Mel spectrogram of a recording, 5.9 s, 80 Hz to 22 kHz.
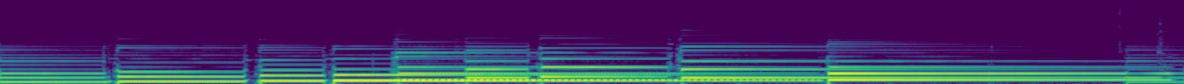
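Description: Guitar loop recorded on a Line 6 DL4 delay looper: clean picked notes over a steady held low note, repeating in an even pulse with bright sustained harmonics, loud and close with no voices.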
